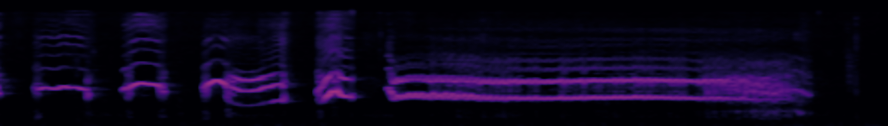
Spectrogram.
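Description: A Siberian husky puppy gives short wavering yelps, then a long steady howl.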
